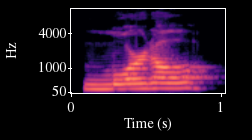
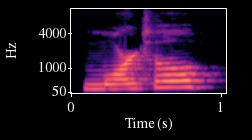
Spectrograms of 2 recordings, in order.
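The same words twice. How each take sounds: First: The middle consonant is a quick flapped sound. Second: The middle consonant is a clear T sound. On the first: "And now the flap T" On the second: "I'm going to do the T one first"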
